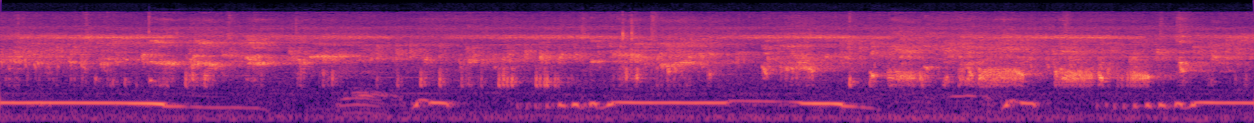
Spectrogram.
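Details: Barbary dove of the puter pelung type calling back and forth, an unusual voice said to show sadness or breeding condition: drawn-out flat coos that bend downward, broken by short clipped notes, with high insect and bird chatter behind.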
